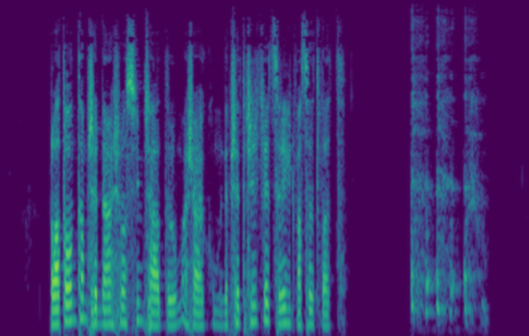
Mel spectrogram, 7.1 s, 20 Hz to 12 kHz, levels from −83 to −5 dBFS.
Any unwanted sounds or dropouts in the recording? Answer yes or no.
yes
